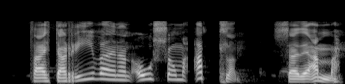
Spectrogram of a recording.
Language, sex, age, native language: Icelandic, male, 14, Icelandic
